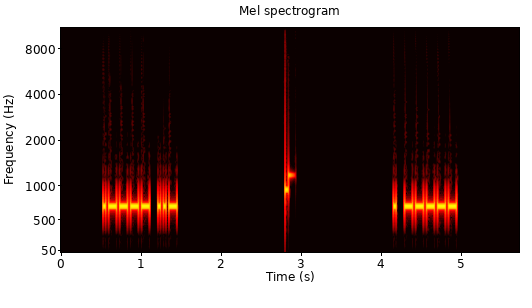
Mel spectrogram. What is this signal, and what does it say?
Morse code, heard as a keyed tone, about 36 wpm, 700 Hz. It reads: 1 U E 0
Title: Single-Letter Single-Number 35wpm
